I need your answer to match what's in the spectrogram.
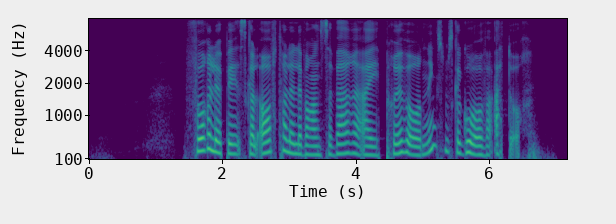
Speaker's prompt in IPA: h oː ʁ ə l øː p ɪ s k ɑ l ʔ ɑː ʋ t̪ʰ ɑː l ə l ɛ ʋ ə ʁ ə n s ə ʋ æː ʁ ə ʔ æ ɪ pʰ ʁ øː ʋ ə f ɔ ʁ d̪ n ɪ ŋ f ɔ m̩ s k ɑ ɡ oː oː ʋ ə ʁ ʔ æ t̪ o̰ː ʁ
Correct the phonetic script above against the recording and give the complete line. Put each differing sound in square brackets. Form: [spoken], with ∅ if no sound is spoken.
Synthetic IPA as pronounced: [f] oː ʁ ə l øː p ɪ s k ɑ l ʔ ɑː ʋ t̪ʰ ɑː l ə l ɛ ʋ ə ʁ [ɑ] n s ə ʋ æː ʁ ə ʔ æ ɪ pʰ ʁ øː ʋ ə [∅] ɔ ʁ d̪ n ɪ ŋ [s] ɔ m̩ s k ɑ ɡ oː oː ʋ ə ʁ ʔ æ t̪ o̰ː ʁ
